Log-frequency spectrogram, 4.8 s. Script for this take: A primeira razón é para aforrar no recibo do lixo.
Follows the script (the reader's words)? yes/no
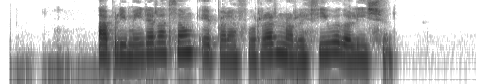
yes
